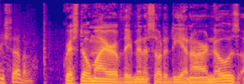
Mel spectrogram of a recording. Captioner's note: voiceover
